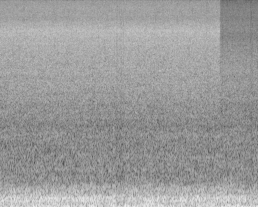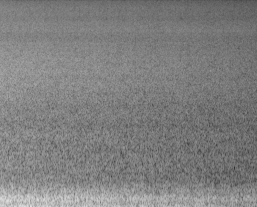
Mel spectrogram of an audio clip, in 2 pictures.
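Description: Steady rushing of whitewater tidal rapids, loud at first and fading gradually from about five seconds in.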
